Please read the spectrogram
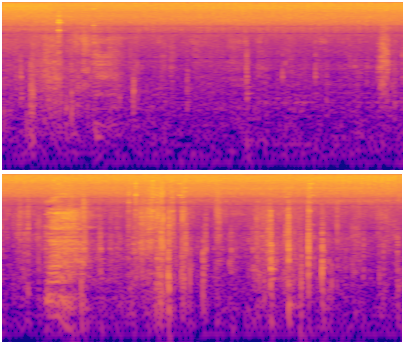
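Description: Hands working a saddle's leather latigo strap and its hardware: a brief rustle about halfway through, then a few light clicks and taps, over a steady background hiss.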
